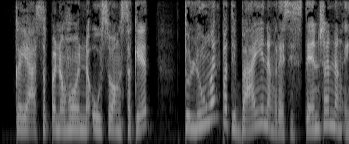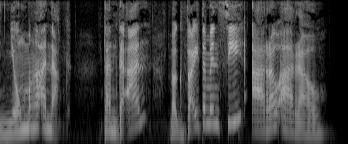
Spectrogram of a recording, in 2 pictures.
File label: Tagalog, Trustworthy, Concerned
